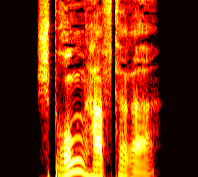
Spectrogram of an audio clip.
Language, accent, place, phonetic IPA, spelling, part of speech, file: German, Germany, Berlin, [ˈʃpʁʊŋhaftəʁɐ], sprunghafterer, adjective, De-sprunghafterer.ogg
- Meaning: inflection of sprunghaft: 1. strong/mixed nominative masculine singular comparative degree 2. strong genitive/dative feminine singular comparative degree 3. strong genitive plural comparative degree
